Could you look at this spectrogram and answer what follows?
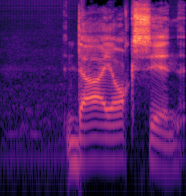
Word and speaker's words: dioxin: sent not sending sending it's on dioxin Nixon I used to call this Dixon for the longest time guys you know called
